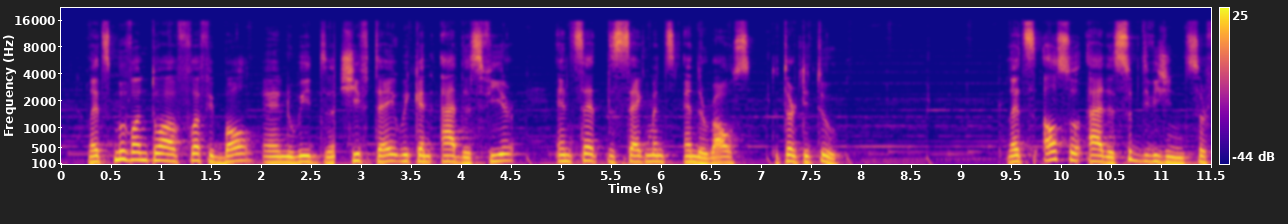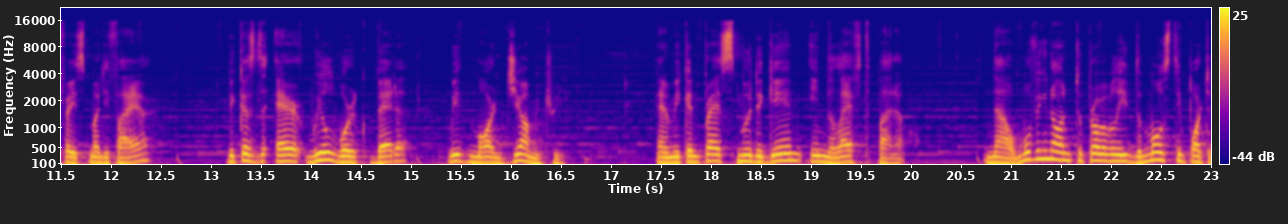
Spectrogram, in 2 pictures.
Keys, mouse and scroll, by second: 0.5-1.9 middle drag, 2.1 shift+a, 6.8 click, 7.6-9.4 drag, 9.4 middle click, 9.5 click, 9.9 click, 9.9 s, 10.1 s, 11.0-13.6 drag, 15.2-21.9 drag.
